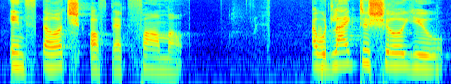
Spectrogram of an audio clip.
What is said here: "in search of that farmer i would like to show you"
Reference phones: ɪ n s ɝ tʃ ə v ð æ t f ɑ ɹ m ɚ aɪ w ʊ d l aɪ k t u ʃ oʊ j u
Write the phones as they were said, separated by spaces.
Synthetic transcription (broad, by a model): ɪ n s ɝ tʃ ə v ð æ t f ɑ m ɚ aɪ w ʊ d l aɪ k t u ʃ oʊ j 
